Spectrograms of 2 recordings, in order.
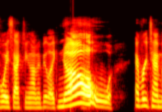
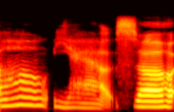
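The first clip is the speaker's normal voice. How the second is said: slow, unhurried drawl, "so" stretched out; 7 dB quieter than usual. Mimicking a game character's voice, Sammy's drawn-out words. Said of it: "he kind of draws out his words".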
